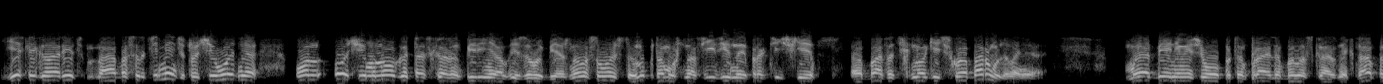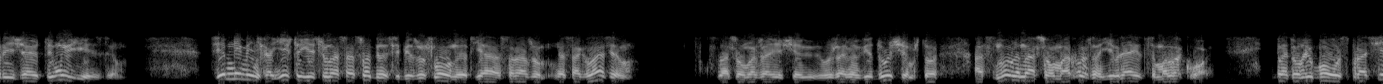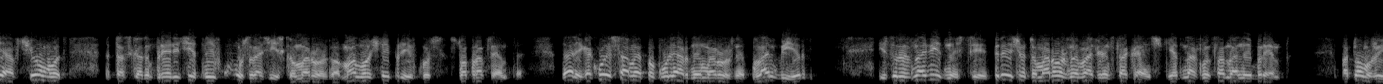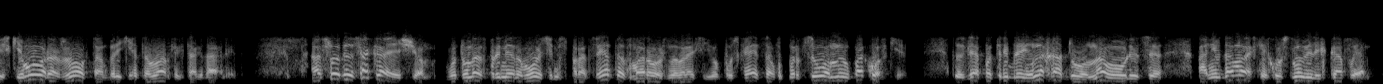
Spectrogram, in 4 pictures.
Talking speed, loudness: 145 wpm, -26 LUFS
